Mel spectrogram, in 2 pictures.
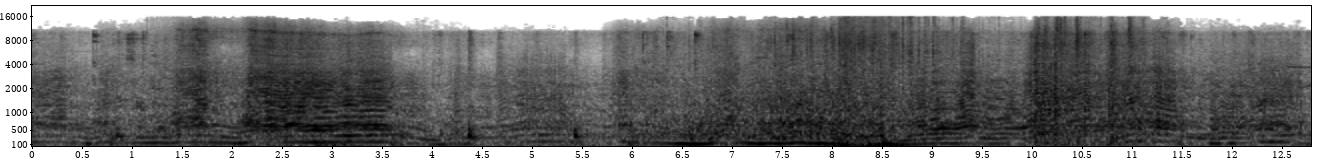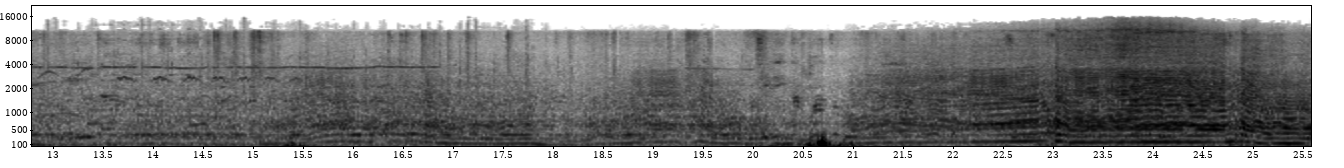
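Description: A rally car engine revs hard, rising and falling as gears change.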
